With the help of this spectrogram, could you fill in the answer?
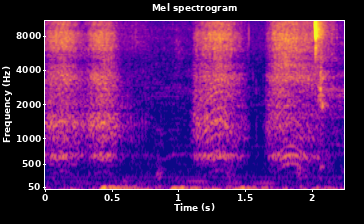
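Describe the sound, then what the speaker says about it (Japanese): A drill bores into a guitar fingerboard position marker, shell or resin dot, with rough grinding bursts that swell and fade in about three passes, close and moderately loud, with a faint high squeak near the end. "ドリルで真ん中に穴を開けちゃいます"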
